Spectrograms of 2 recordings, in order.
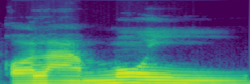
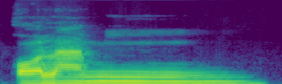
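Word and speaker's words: قلمي: Ketika ini adalah penaku, bacanya itu bukan hadza qolamui, bukan aslinya qolamui. Tapi enggak bisa orang Arab seperti itu. Taurqol berat sehingga apa? Qolami karena bersambung dengan ya mutakalim.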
